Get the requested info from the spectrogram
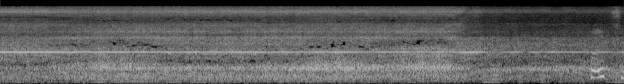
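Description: Gaabor GHD N700A hair dryer running steadily, its airflow noise carrying a thin, steady high whine. About four and a half seconds in, the sound dulls and drops slightly.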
